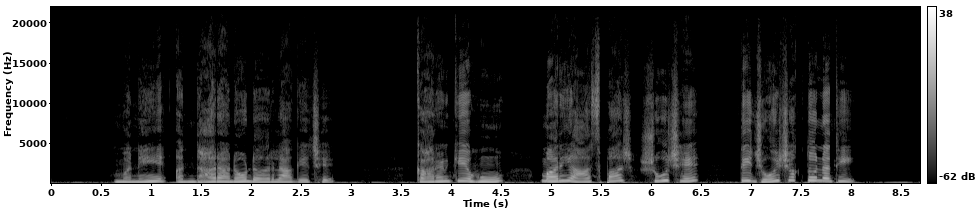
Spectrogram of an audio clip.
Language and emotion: Gujarati, fearful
